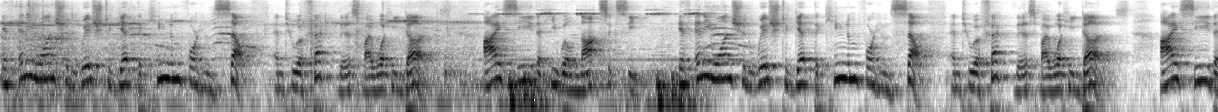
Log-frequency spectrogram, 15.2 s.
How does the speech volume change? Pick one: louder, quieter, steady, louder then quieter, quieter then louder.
steady.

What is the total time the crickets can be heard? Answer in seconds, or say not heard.
9 s.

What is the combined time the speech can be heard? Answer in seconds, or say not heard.
15 s.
